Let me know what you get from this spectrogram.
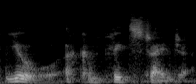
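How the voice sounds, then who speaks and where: An actor playing a suave, probing German police inspector in a radio drama, formal and precise, with a German accent. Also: male voice, low voice, expressive, slow pace, a little mellow, roomy sound, a little hiss or hum. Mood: stern, insistent. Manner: formal, precise, elaborately polite.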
